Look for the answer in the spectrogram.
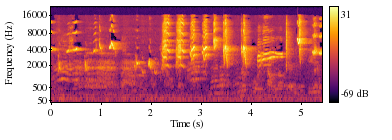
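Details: Wild white-rumped shama calling a female with song: a lively run of loud, sharp whistled notes and quick chirps in rapid succession, high and ringing, with scratchy trills between phrases.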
